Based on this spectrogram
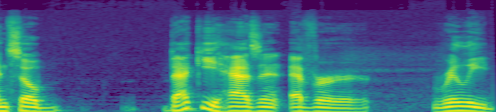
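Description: In a very clean recording with a silent background, a man talks. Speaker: youth pastor and podcast host. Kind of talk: casual chat. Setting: studio. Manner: loud.

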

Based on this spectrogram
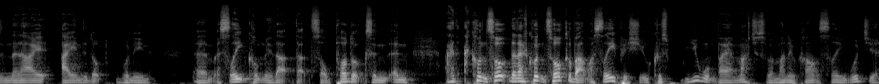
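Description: In a very clean recording with a silent background, a man with a very deep, low pitch talks at a very fast pace and sounds somewhat breathy. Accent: Yorkshire. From Rotherham, South Yorkshire, England. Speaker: sleep expert. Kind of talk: interview. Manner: halting, many repetitions.

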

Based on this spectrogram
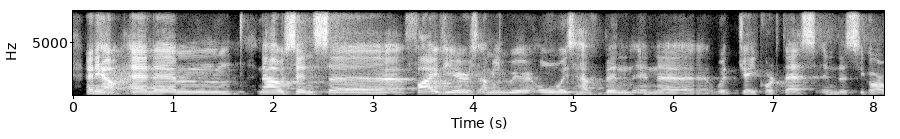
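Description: With ordinary pitch variation, a man talks at medium pitch against noticeable background noise. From Belgium. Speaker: cigar company owner. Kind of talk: interview. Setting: video call. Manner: halting.

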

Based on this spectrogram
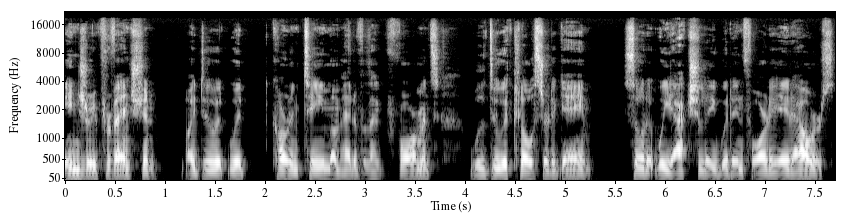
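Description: Speech races along at a very fast pace. The tone is dark and mellow, the intonation fairly even. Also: man, very clean recording, silent background. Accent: Irish. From Ireland. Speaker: strength and conditioning coach and sports scientist. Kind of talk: interview.

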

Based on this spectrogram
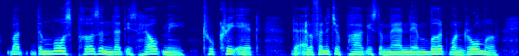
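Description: Her voice sits very deep and low for a woman, with a dark, mellow tone. She keeps fairly even intonation at a moderate pace, and the sound is dry and close with no echo. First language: Thai. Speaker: animal conservationist. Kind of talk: interview. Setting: studio in New York.

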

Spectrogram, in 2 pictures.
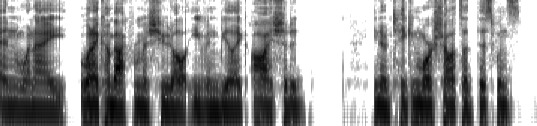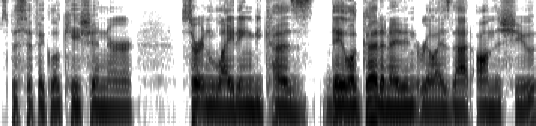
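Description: On a very clean recording with a silent background and a dry, close sound with no echo, a man talks fairly quickly in a fairly low voice with a bright, sharp tone and fairly even intonation. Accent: American. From New York. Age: 20s. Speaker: photographer. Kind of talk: casual chat.

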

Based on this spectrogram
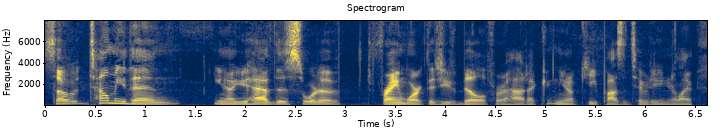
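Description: With a plain, everyday voice at medium pitch, a man speaks with lively intonation against a quiet background. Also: fairly quick pace. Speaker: college radio host. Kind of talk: interview.

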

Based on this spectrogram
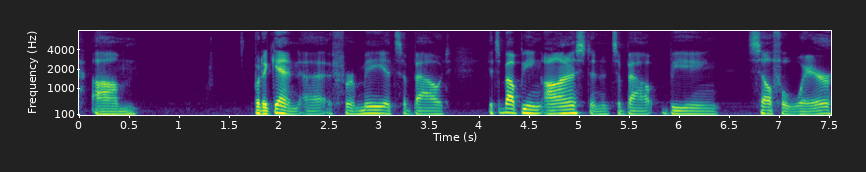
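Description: A man talks at a fairly slow pace with a fairly low pitch and fairly even intonation. Long, frequent pauses break up his speech in a very clean recording with a silent background. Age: 30s. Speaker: podcast co-host, comic book enthusiast. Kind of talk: casual interview. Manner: halting, many fillers.

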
